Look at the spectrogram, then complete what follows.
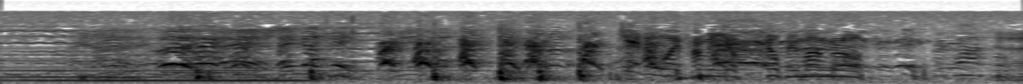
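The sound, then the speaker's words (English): A dog yelps in a quick series of sharp, pained cries after being kicked, loud, mixed with voices talking over a low steady hum at the start. “It is wrong, senor, but you kick a dog.”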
